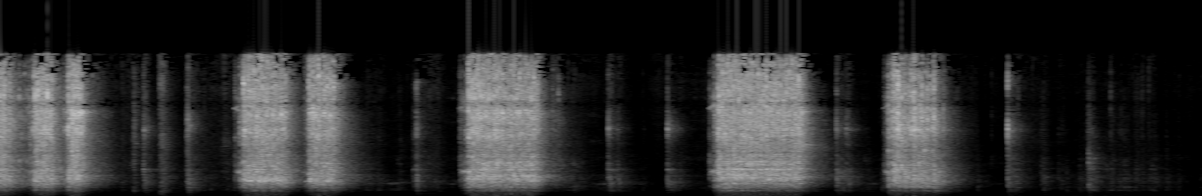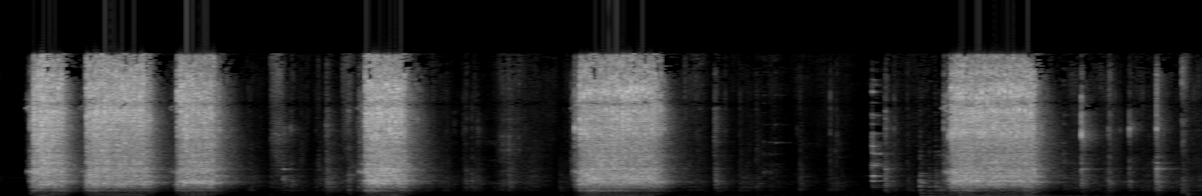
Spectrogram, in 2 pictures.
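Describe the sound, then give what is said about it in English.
A powered torquing tool tightens bolts down in many loud, rattling mechanical bursts, each lasting a second or so and separated by quiet pauses. “You're going to tighten them down with the tight torquing device right there? The big torquing device?”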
